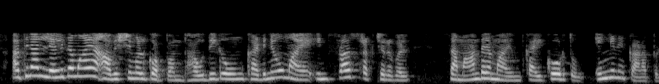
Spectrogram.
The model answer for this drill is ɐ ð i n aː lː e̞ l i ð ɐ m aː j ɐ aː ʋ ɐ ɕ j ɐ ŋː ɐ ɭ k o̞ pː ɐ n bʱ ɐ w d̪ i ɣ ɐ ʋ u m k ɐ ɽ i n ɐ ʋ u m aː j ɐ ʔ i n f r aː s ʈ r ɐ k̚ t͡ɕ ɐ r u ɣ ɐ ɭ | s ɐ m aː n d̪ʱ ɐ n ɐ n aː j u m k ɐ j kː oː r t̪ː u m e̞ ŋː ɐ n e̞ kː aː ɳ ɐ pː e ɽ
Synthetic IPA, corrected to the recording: ɐ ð i n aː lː e̞ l i ð ɐ m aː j ɐ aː ʋ ɐ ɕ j ɐ ŋː ɐ ɭ k o̞ pː ɐ m bʱ ɐ w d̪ i ɣ ɐ ʋ u m k ɐ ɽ i n ɐ ʋ u m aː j ɐ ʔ i n f r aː s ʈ r ɐ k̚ t͡ɕ ɐ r u ɣ ɐ ɭ | s ɐ m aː n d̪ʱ ɐ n ɐ m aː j u m k ɐ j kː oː r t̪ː u m e̞ ŋː ɐ n e̞ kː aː ɳ ɐ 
